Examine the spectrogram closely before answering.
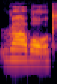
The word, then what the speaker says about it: Rawog: And just to clarify, are you happy that I call your group Rawog? Is that how you pronounce it, how you say it? Yeah, okay, perfect.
